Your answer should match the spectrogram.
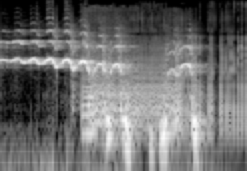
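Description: A horse lets out one loud whinny, starting high and shrill, then dropping into a shaky, fluttering neigh before trailing off into a few soft snorts.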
